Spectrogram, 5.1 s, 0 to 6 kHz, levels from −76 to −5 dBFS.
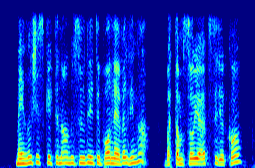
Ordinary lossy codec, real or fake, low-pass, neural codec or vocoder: AAC, 32 kbps; fake; 5.4 kHz; codec, 16 kHz in and 24 kHz out, 0.4 kbps, LongCat-Audio-Codec, two codebook decoder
